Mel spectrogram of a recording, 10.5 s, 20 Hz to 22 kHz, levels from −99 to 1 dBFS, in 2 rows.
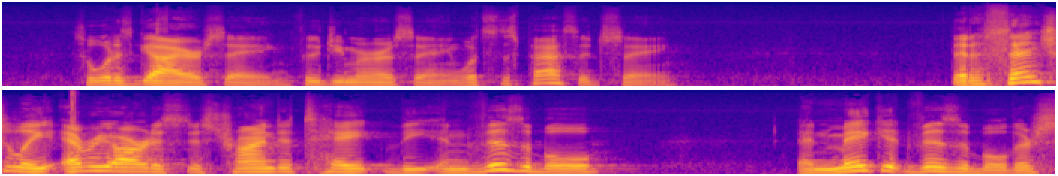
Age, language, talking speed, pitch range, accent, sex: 50-69, English, 150 wpm, 135-180 Hz, American, male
